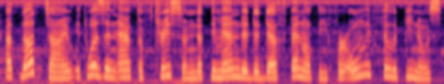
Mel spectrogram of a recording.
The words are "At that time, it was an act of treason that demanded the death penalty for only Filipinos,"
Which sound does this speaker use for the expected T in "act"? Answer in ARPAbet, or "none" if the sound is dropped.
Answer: T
